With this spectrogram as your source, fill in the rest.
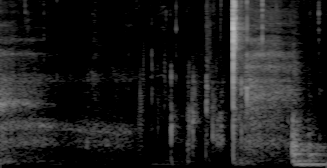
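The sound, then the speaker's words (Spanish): Quiet sipping of coffee, with a few soft slurps and mouth noises, a sharp clink like a cup being set down, then a louder burst of noise. “Voy a tomarme un sorbito de café, perdón, tengo la garganta un poco seca.”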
